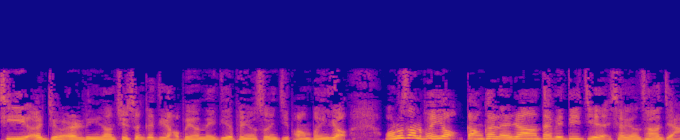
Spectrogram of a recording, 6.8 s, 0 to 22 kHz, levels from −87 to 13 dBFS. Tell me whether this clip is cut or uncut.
uncut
